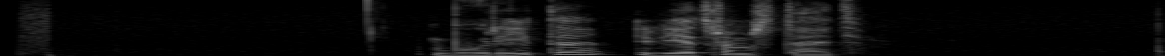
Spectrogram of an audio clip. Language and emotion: Russian, neutral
